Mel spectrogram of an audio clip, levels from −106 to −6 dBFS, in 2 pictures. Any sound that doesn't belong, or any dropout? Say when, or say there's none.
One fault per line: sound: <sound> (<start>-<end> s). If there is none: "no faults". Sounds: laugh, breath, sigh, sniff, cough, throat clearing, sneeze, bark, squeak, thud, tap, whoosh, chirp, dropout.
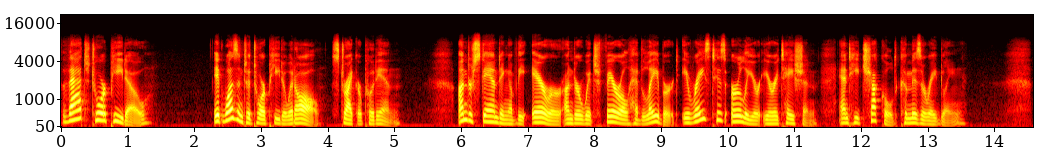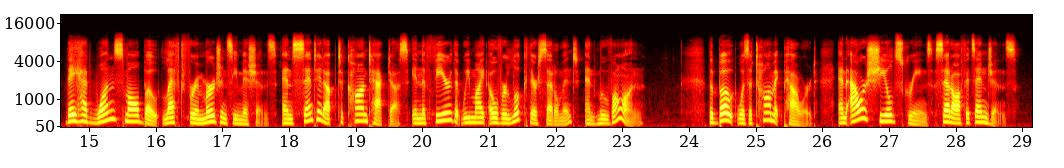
no faults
